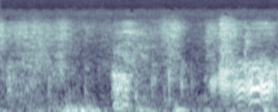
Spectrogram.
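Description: A baby makes faint short vocal sounds while being spoon-fed, about a second in and again near the end.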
